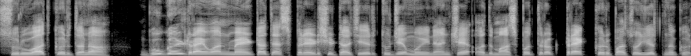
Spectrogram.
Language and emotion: Goan Konkani, neutral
